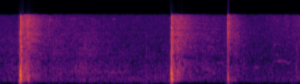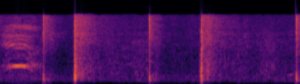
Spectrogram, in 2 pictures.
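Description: Consumer aerial fireworks going off: about eight sharp bangs at irregular intervals, each with a short echoing tail. A brief pitched sound rises and falls about halfway through.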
